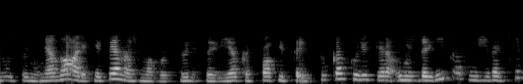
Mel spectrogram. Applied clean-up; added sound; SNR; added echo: neural mask model DeepFilterNet 3.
